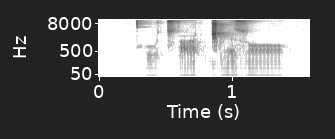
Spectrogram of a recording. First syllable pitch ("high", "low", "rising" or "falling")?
high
